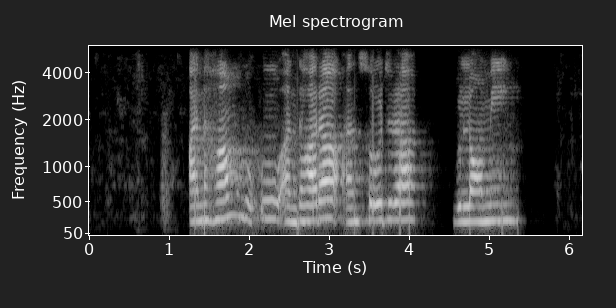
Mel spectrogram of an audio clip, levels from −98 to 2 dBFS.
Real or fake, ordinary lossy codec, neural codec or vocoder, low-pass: fake; Opus, 24 kbps; vocoder, 44.1 kHz, 128 mel bands every 512 samples, BigVGAN v2; 5.4 kHz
